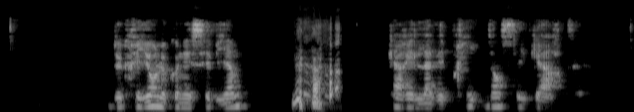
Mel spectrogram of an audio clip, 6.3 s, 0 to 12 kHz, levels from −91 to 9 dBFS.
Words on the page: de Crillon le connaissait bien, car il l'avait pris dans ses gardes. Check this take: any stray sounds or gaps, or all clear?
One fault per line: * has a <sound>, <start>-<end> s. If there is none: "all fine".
* has a laugh, 2.9-3.4 s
